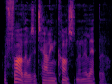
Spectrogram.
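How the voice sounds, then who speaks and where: A man's voice: lowish voice, fast, fairly bright tone, dry recording. An actor playing a worldly, wry Levantine businessman who narrates a radio drama in a dry, clipped way. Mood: wry, matter-of-fact. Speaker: narrator and lead character. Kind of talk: radio drama first-person narration and dialogue.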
